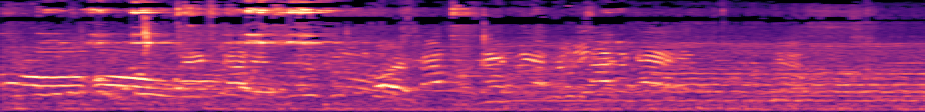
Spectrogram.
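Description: A group of men and women sing together outdoors.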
